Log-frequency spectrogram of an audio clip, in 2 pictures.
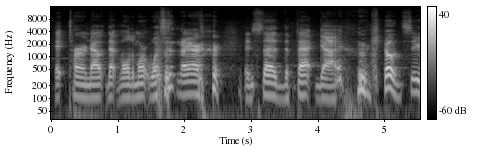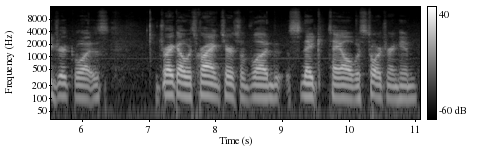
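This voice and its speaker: A man's voice: on the low side, steady tone, slow pace, fairly bright tone. A man doing a comedic dramatic reading of bad fan fiction, prone to stumbling and giggling as he reads. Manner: often breaking into giggles and stumbling over words.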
